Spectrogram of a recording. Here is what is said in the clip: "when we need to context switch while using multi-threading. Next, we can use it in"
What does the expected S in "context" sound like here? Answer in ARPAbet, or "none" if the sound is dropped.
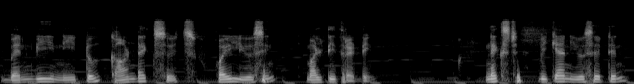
none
